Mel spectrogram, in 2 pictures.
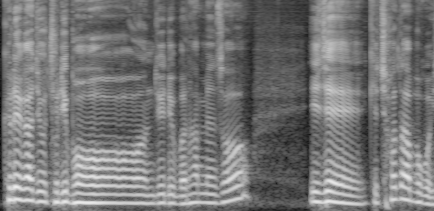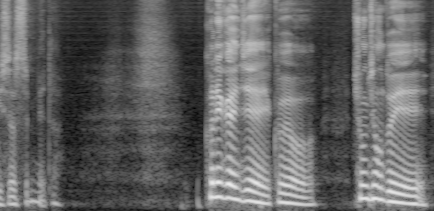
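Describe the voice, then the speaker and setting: Lively pastor, man preaching. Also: medium pitch. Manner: lively storytelling, acts out voices in anecdotes. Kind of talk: sermon.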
